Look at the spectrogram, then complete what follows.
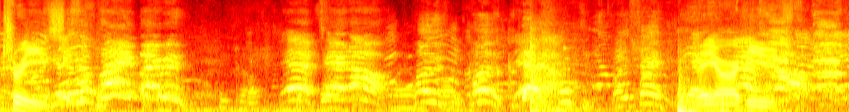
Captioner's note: crowd chatter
